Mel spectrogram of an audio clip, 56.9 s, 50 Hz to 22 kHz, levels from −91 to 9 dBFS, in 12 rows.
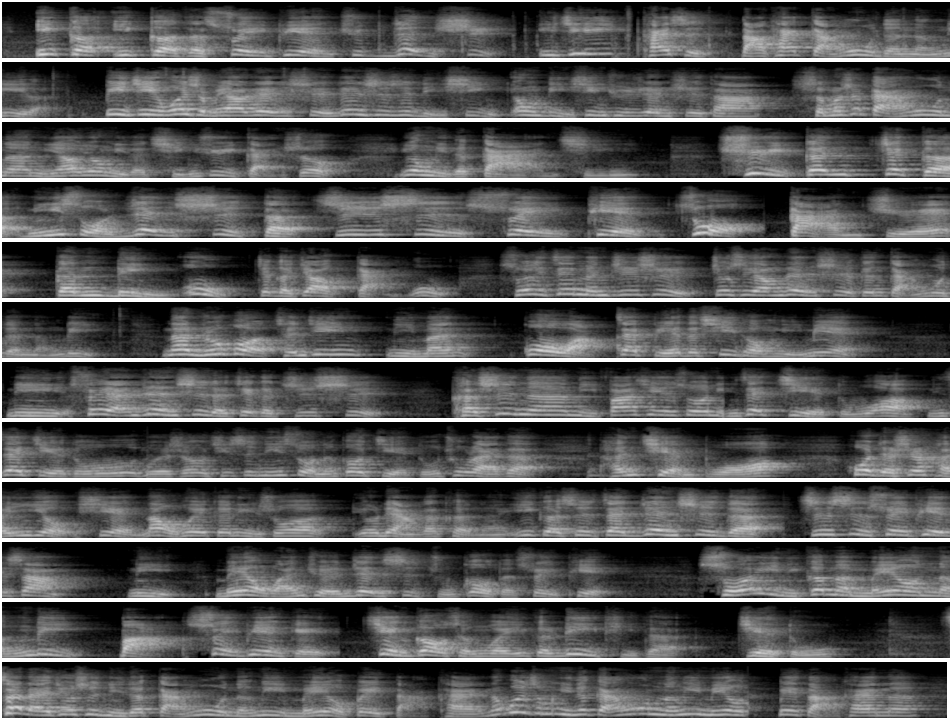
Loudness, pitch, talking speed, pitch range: -21 LUFS, 285 Hz, 270 characters per minute, 245-320 Hz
